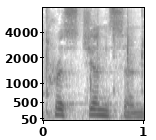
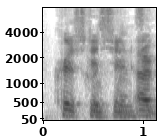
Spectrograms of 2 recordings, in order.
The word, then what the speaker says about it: Christensen: name was orientham uh peter christensen not chris jensen but christians okay and he banned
